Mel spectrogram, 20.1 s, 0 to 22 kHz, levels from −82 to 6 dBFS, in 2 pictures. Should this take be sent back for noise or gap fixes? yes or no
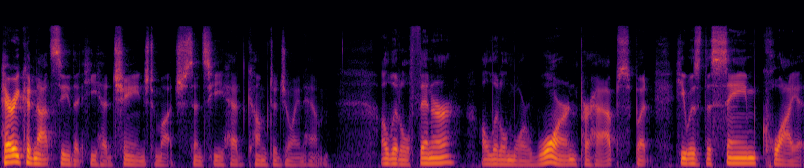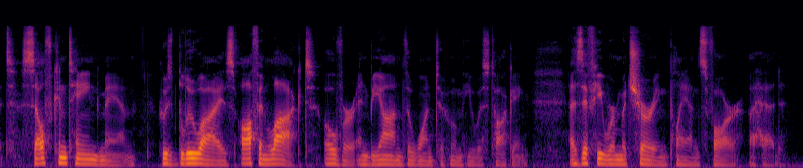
no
